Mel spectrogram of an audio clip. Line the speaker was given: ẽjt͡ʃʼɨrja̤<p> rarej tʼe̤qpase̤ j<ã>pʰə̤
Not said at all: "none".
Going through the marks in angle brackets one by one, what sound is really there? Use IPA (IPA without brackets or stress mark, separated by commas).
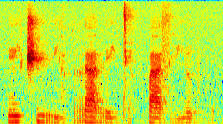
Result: p, ə̃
